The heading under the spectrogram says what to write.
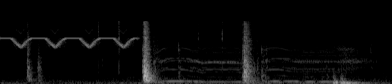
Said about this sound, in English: That's my car making that noise. I'm in the car recording. Place key in backup area. I don't even know what that means.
